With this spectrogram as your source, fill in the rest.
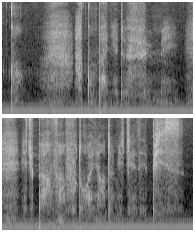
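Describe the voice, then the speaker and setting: Soft-spoken whispering comes at a very slow pace. Noticeable background noise runs underneath. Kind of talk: whispered ASMR poetry reading for sleep. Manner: whispered, soft.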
